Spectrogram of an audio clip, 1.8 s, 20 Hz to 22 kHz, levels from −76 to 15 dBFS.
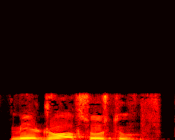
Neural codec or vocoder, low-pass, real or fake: none; 7.2 kHz; real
